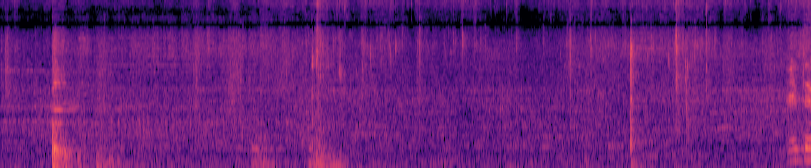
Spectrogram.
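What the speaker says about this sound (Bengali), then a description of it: "এতে ভাবে ভালোভাবে নাড়াচাড়া করতে থাকবো।" Carrot halwa cooking in milk in a pan is stirred with irregular scraping and wet squishing strokes over a faint sizzle, with a few louder clanks of the spoon against the pan.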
